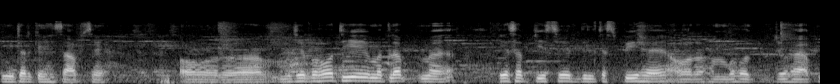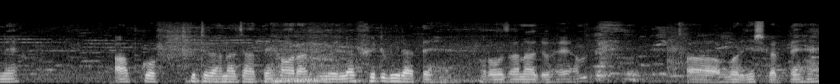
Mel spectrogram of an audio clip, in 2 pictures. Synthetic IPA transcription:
miːʈəɾkeɦɪsaːbse | ɔːɾmʊd͡ʒʱebɐɦʊt̪ɦimɐt̪ləb | jesɐb̚t͡ʃiːzsed̪ɪlt͡ʃɐspiɦɛɔ̰ːɾɦɐmbɐɦʊt̪̚ | d͡ʒoːɦɛɐpne | a̰ːpkopʰɪʈɾɐɦnat͡ʃaːɦt̪eɦɛ̃ɔːɾaːkmelafʰɪʈbʱiɾɛɦt̪eɦɛ̃ː | ɾoːzaːnad͡ʒoːɦɛɦɐm | ʋəɾd͡ʒɪʃkɐɾt̪eɦɛ̃ː

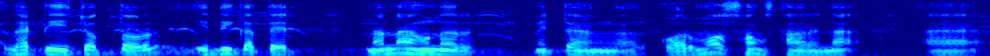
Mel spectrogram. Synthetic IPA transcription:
ɡʱaʈit͡ʃɔt̪ːɔɾid̪ikat̪ɛt̪̚ | nanaɦunəɾmic̪̚ʈaŋkɔɾmɔsɔŋst̪ʰaɾɛnaʔ

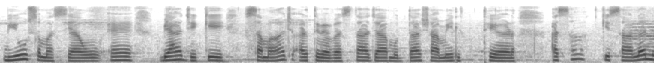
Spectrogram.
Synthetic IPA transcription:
ɓijõsɐməsjaːũɛ̃ː | ɓijad͡ʑeːkesɐmaːd͡ʑɐɾt̪ʰəʋjɐʋəst̪ʰad͡ʑaːmʊd̪ʱːaʃaːmɪlt̪ʰiəɽ̃ | ɐsã | kɪsaːnənɪ̆

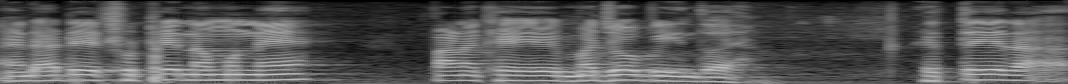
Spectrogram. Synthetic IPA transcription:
ɛ̰̃ːɗaːɖʱesʊʈʰenɐmuːne | paːɽ̃̆kʰeːmɐd͡ʑʱobɪĩːn̆d̪oaɦe | ɦɪt̪eɾa̰

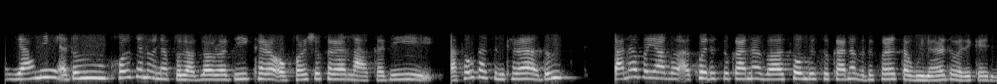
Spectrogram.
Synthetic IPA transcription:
janiɐdumhʰolsenojnɐpulɐp̚lɐwɾɐdikʰɐɾɐopʰɐɾsukʰɐɾɐlakːɐdikatʰowtʰasinkʰɐɾɐːdum | kanɐbɐjabɐɐkʰojdɐsukanɐbɐsomdɐsukanɐbɐdukʰɐɾɐtɐwminɐɾɐlojɾikɐjdi

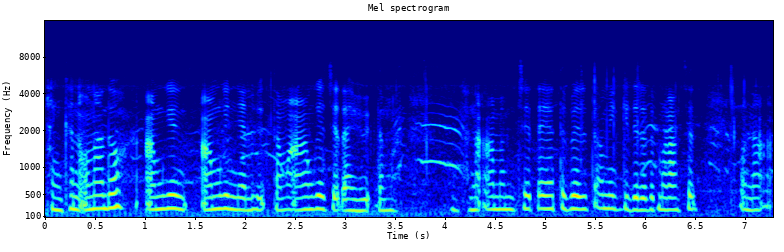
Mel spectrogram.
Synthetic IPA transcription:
ɛnkʰanaʔɔnad̪ɔa̰mɡɛamɡɛɲɛluwɛt̪amaːmɡɛt͡ʃɛt̪̚ajɦuwɛʔ̚t̪amaɛnkʰana̰ʔamɛmt͡ʃɛt̪̚ajat̪ɛbɛɾɛt̪ɔamiʔɡid̪ɾɛd̪ɔmaɽaŋsɛt̪̚ | ɔna

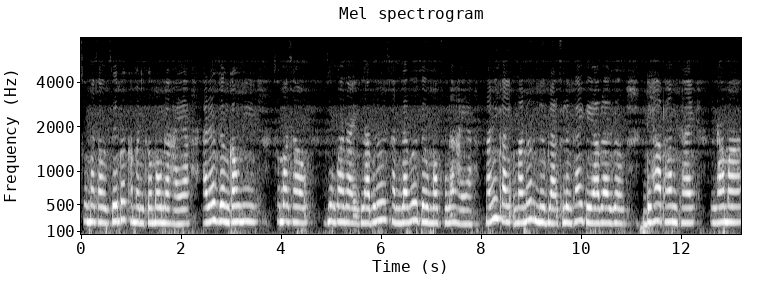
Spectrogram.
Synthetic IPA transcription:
sɔmasawzebakʰamanikʰɯmawnaɦajaː | ɾɯzɯŋɡawni | sɔmasaw | ziwɡanajlabɯnɯsanblabɯzɯŋmapʰunaɦaja | manikʰajmanɯɦɯnːɯblasulɯŋtʰajɡejablazɯŋ | deɦapʰantʰaj | lama

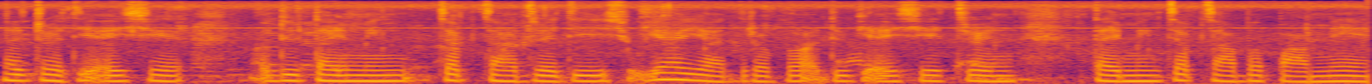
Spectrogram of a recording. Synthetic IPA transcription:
nɐtɾɐdiɐjseɐ̰dutajmiŋt͡ʃɐp̚t͡ʃadɾɐdisṵk̚jajadɾɐbɐɐ̰duɡiɐ̰jsetɾen | tajmiŋt͡ʃɐp̚t͡ʃabɐpamne

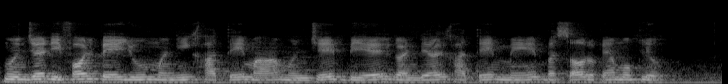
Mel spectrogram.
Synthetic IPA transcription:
mʊ̃ɦɪ̃ɲd͡ʑeɖifɔːlʈ̚pejũːmənikʰaːt̪emãmʊ̃ɦɪ̃ɲd͡ʑebieɡə̃ɳɖjəlkʰaːt̪emẽbəsɔɾʊpjãmoːklijoː

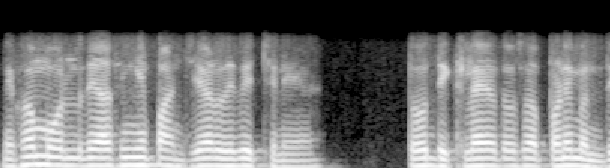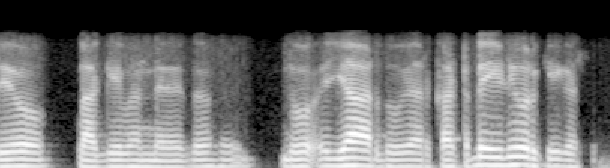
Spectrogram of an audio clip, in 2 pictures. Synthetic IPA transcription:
d̪eːkʰoaːmoːld̪easijãːp̬əɲd͡ʒjaːɾd̪eːbɪt͡ʃneːɛː | t̪oːd̪ɪkʰleːot̪osəpːɳeːbənd̪eːoː | laːɡeːbənd̪eet̪s | d̪oːjaːɾd̪oːjaːɾkəʈd̪eːiɽioːɾkiːkəɾsək̪̚ː

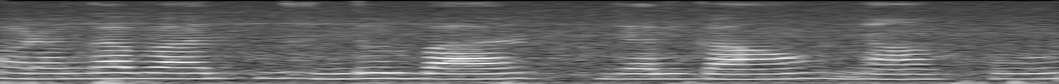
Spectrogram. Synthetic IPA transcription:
ɔːɾɐ̃ŋɡaːbaːd̪nɐ̃nd̪uːɾbaːɾ | d͡ʒɐlɡãːnaːɡpuːɾ

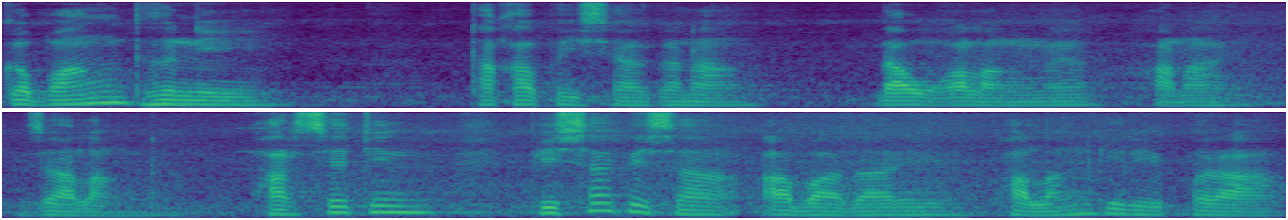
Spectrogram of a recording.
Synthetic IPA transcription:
ɡ̥ɯbaŋdʱɯni | tʰakʰapʰɯjsaɡɯna | dawɡalaŋnɯhanajzalaŋnɯpʰaɾsetiŋpʰisapʰisaa̰badaɾipʰalaŋɡiɾipʰɯɾa

